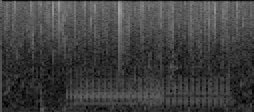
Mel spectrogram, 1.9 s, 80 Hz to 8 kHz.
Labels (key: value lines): label: biophony, croak
recorder: SoundTrap 500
